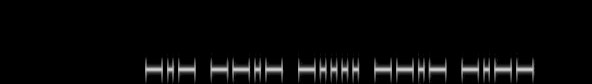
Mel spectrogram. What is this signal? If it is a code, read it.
Morse code, heard as a keyed tone, about 25 wpm, 700 Hz. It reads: KQ6QY
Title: Speed Racing - USA 2x2 Call Signs 22wpm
